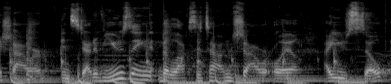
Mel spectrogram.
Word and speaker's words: L'Occitane: And this is the L'Occitane, which yes, I did find out how to pronounce it, and it's L'Occitane, not L'Occitane, L'Occitane, and it is their shower oil.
